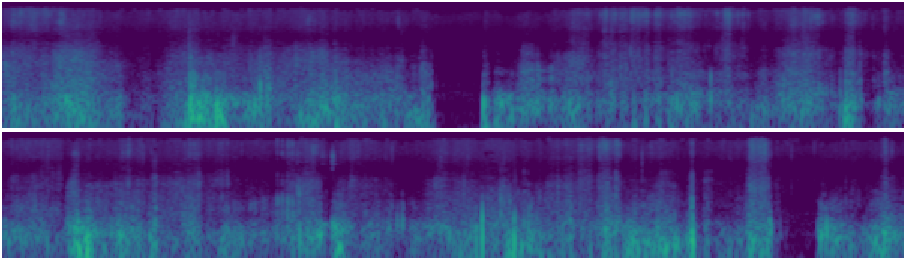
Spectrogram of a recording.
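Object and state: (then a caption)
Fabric face mask scratched over a microphone. Fingertips and nails scratch and rub a disposable nonwoven fabric face mask stretched over a microphone head. The result is a close, muffled, mostly low rustling and scratching that runs continuously, with a couple of brief silent breaks along the way.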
